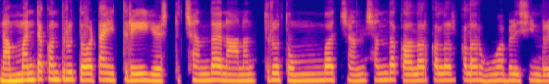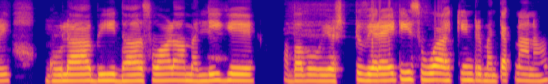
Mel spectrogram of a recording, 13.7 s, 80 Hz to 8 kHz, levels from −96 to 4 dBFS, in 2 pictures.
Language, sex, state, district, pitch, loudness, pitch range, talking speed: Kannada, female, Karnataka, Raichur, 225 Hz, -15 LUFS, 215-235 Hz, 85 wpm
